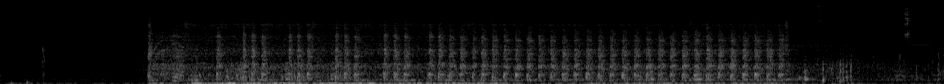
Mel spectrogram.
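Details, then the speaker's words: 2004 Ford Mustang sat in the desert for years, cranked while spraying starter fluid into the intake: starter churns steadily about three times a second for six seconds, never fires; crank no-start, seemingly missing fuel. "Yeah, I think it's uh seems like it's missing fuel, huh? The spots I'm spraying it in are not the greatest, so probably not getting everything it should."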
